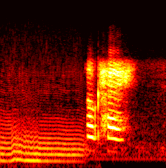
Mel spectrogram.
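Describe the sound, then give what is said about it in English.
Muffled fart-machine noises coming through a phone line as its button is pressed: a steady, low buzzy drone, then a brighter, crackly burst of under a second before it cuts off. “I can hear the fart noises, but it's really faint, like very muffled.”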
